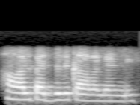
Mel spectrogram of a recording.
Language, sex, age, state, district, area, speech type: Telugu, female, 18-30, Andhra Pradesh, East Godavari, urban, conversation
